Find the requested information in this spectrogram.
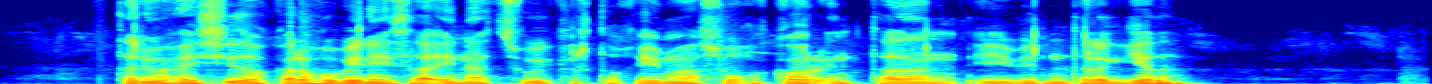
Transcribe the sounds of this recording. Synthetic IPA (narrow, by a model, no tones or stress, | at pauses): t̪ʰɐnɪwɑħɑjsɪðɔːkʰɐlɛɦʊβɪnɛjsaːʔɪnaːd̪sʊɣɪkʰɐrt̪ʰɔqiːmɐɦɐsuːqɐkʰɐhɔrʔɪ̰nt̪ʰaːðɐniːβɪnd̪ɐlɐɡjɐðɐ̰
